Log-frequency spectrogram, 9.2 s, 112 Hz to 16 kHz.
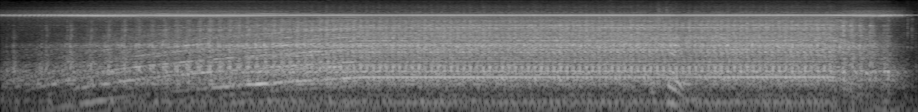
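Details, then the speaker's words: Harrison M300 lathe headstock gearbox after new bushings fitted, spindle at 1200 rpm: rising whir to a steady gear whine with a faint rhythmic beat; noise much reduced, other shaft's bearings suspected, not confirmed. "I can just hear the other gears now. And although it has got the little rhythmic thing going, I think uh we're really really I think we're really on the right track here."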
